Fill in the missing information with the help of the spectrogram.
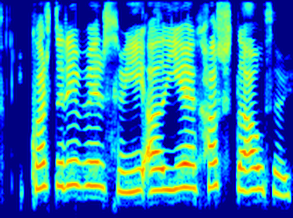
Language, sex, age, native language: Icelandic, male, 11, Icelandic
